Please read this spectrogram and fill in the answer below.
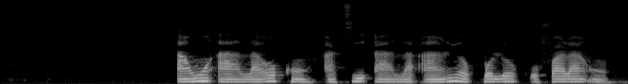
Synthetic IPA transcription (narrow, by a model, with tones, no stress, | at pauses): a˨w̃ɔ̃˧ʔaː˨la˨ɔ˦kɔ̃˨a˨ti˧ʔa˨la˨ʔa˨ɾ̃ĩ˦ɔ˧k͡pɔ˧lɔ˦ko˨fa˦ɾa˦ɔ̃˨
